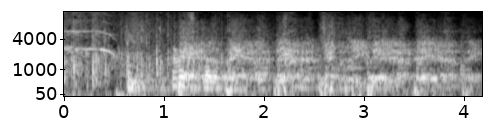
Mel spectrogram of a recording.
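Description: An audience claps steadily for about four seconds, a dense, fairly loud wash of hand claps with some voices and cheering mixed in.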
